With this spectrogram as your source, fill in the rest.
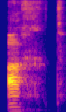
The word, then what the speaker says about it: acht: Esto suena acht.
